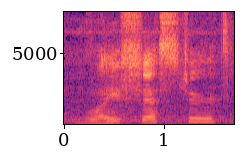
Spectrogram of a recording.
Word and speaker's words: Leicester: Someone said how to pronounce it. Leicester cheese.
